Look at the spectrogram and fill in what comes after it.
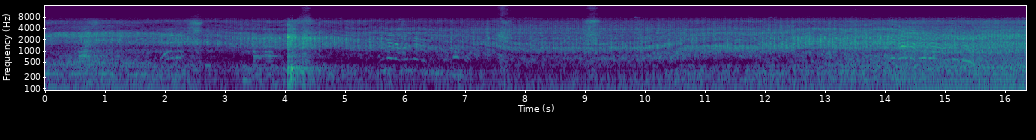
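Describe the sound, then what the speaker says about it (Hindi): A farm tractor arriving at a field to plough in sown seed, its engine a low steady rumble that settles into idling, with people talking over it and a few sharp knocks along the way. "ये ट्रैक्टर आ रहा है।"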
